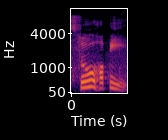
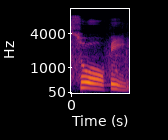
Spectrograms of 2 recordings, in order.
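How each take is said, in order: First: An h sound is spoken before the second syllable. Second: A light o sound replaces the h sound. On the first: The speaker calls it wrong. "এইভাবে বলা যাবে না" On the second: The speaker calls it right. "খানিকটা হালকা ও এর মতো"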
